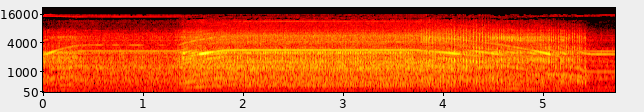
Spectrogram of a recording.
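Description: Grizzly PRO rotary sander/polisher running steadily alone at close range, its whine holding even and shifting pitch slightly as it is toggled through speeds before spinning down.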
